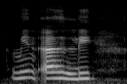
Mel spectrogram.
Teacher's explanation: ada nun sukun bertemu dengan Hamzah dan dibaca jelas tanpa mendengung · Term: bacaan izhar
